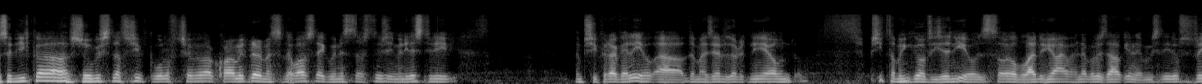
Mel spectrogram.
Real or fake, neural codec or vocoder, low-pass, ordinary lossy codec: fake; codec, 16 kHz in and 24 kHz out, 0.4 kbps, LongCat-Audio-Codec, four codebook decoder; 10.8 kHz; AAC, 48 kbps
